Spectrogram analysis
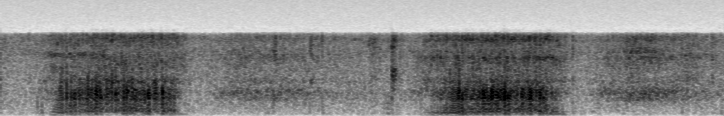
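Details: Two long, rough, rumbling snores about two seconds apart within seven seconds, quieter breathing between: snoring.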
